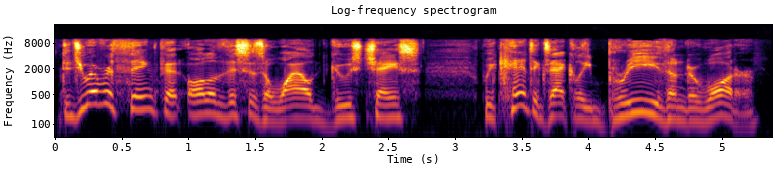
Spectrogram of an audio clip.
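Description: A man voicing a sharp-tongued, skeptical, practical girl in a storybook, challenging everything with pointed questions. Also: a little high, big pitch swings, normal speed, no room sound, studio quality. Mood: sarcastic.

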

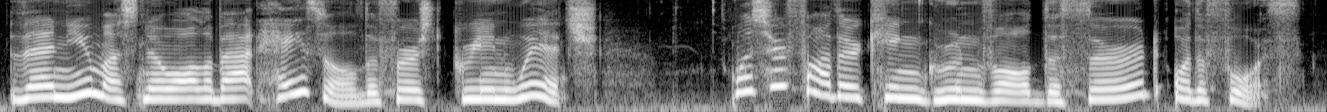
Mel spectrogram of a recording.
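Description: Woman narrator as young storybook princess, earnest, forthright, insistent, animated intonation, dry sound. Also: a little high, a little slow, no echo, pitched above the performer's own voice. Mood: probing. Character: bold, earnest young princess with magic powers.

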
